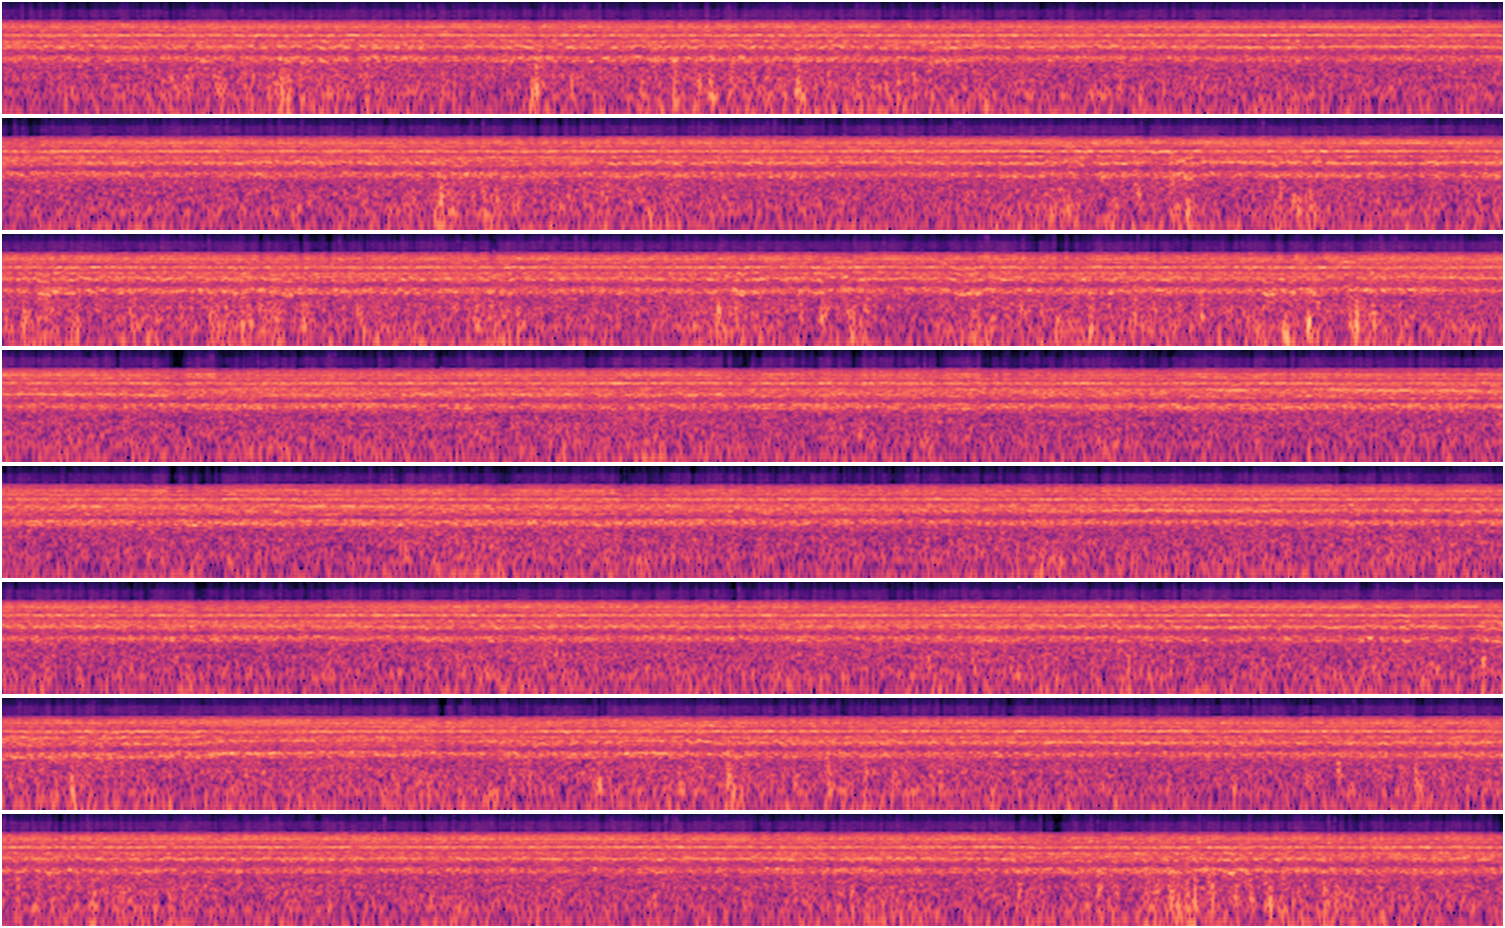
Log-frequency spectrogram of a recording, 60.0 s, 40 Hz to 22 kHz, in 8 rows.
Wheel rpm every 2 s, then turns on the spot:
240, 230, 230, 230, 230, 230, 230, 230, 230, 230, 230, 230, 230, 230, 220, 220, 220, 230, 240, 230, 230, 230, 220, 260, 240, 230, 240, 230, 230, 230.
none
